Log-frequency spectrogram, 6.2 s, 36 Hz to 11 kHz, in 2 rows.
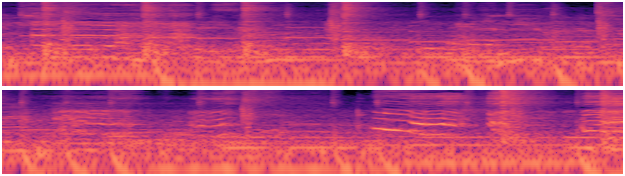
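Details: Brief crying and fussing from a 5-day-old newborn girl during her first chiropractic adjustment, while hips, tongue and mouth are checked; left hip reported rotated, gassy with hard belly. Loud background music and adult voice; infant cry.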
